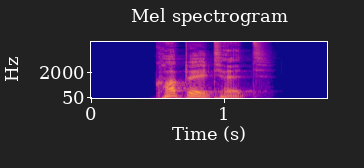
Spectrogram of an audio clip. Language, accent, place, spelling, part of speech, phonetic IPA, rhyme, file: German, Germany, Berlin, koppeltet, verb, [ˈkɔpl̩tət], -ɔpl̩tət, De-koppeltet.ogg
- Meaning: inflection of koppeln: 1. second-person plural preterite 2. second-person plural subjunctive II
